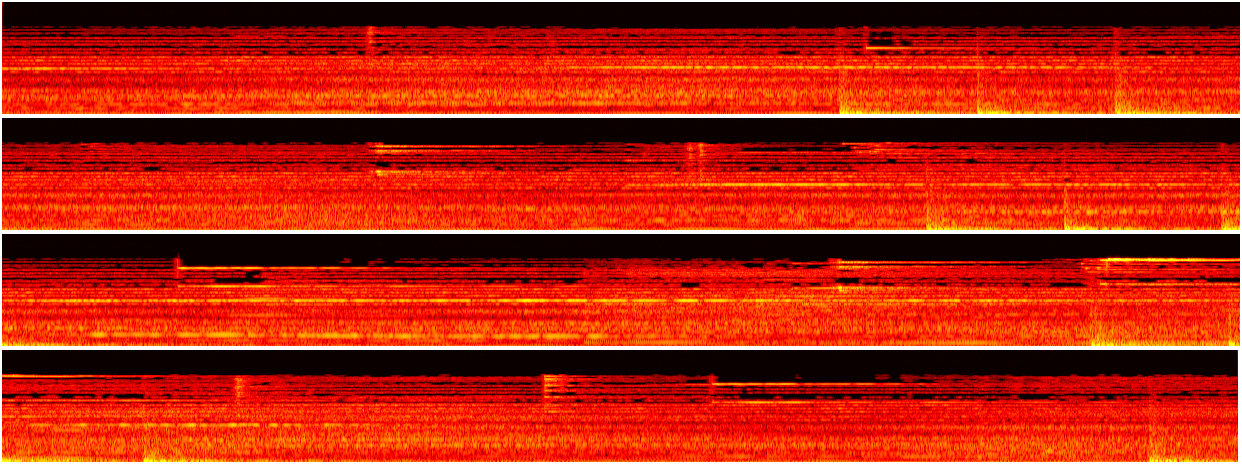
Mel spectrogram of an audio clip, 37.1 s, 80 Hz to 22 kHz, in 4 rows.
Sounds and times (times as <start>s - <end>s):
Music: 0.0s - 37.1s.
